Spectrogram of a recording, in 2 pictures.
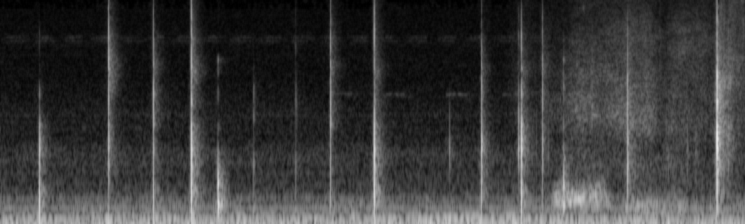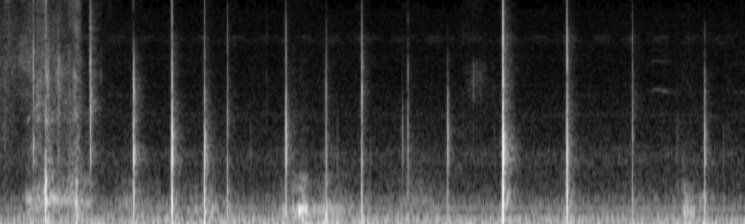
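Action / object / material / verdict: tap / smartphone in a hard plastic case / plastic / none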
